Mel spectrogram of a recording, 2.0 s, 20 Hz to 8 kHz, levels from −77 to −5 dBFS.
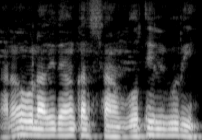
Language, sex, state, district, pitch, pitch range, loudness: Chakma, male, Tripura, Dhalai, 130 Hz, 110-130 Hz, -16 LUFS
